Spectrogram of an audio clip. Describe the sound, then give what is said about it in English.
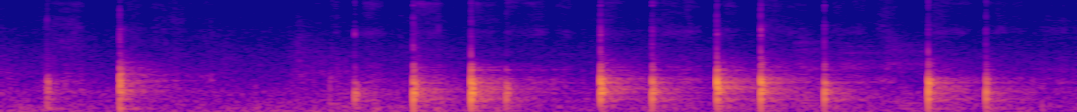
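Writing strokes on a board as a chemistry lecturer draws a line and molecular structures: many sharp, faint clicks and taps in an irregular rhythm, with no talk. “I'm going to put a line between the two so that you can see the difference”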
